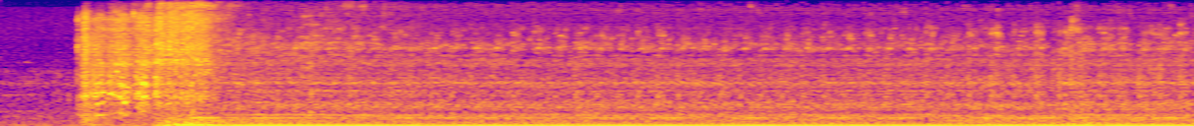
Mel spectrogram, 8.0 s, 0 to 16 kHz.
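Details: 2010 VW Golf 1.6 TDI DSG on cold start: diesel cranks, catches and settles into a low, slightly uneven clatter at idle; rough cold idle, cause unknown.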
